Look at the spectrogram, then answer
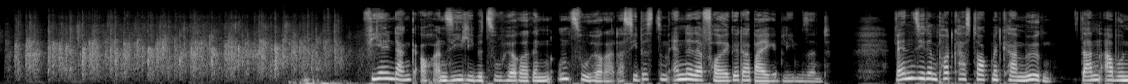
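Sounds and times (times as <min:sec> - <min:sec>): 
audience applause: 0:00.0 - 0:03.6
speech: 0:03.0 - 0:11.2.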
